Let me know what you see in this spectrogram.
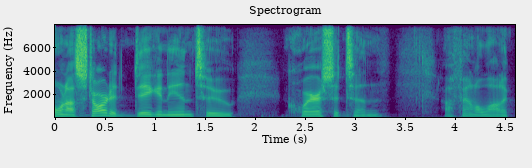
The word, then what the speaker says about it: quercetin: It's kind of a hard spelling, hard pronunciation too, but quercetin.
